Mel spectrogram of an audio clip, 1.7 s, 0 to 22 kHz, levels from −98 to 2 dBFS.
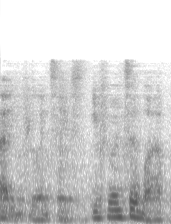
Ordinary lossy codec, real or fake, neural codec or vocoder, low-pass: none; fake; autoencoder, 48 kHz, 32 numbers a frame, DAC-VAE, trained on Japanese speech; 7.2 kHz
